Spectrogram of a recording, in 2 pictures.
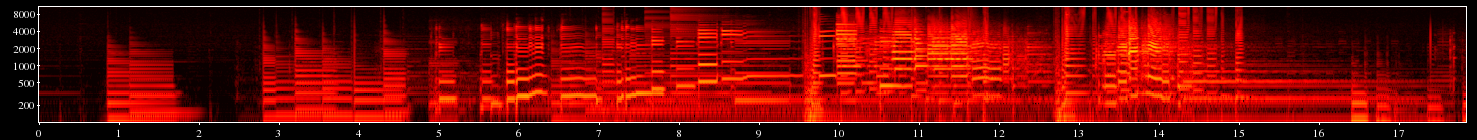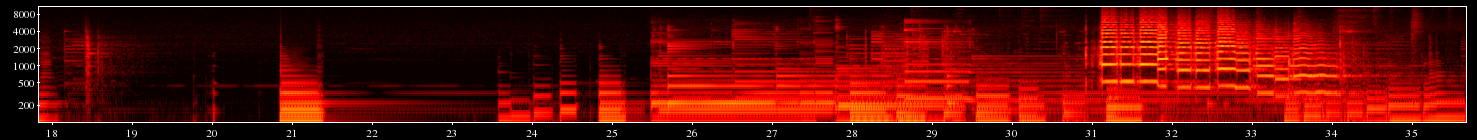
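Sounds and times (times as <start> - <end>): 
guitars: 0.0 - 35.6
bass: 0.6 - 5.3, 9.6 - 10.8, 12.7 - 13.8, 14.6 - 18.2, 20.8 - 22.2, 23.4 - 35.6.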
